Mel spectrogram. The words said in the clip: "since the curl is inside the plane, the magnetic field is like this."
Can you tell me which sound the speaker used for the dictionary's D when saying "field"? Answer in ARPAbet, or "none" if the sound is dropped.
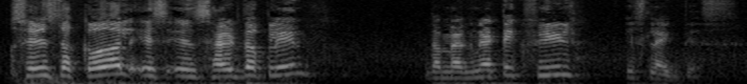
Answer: D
